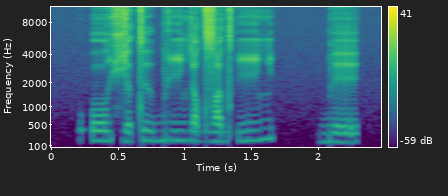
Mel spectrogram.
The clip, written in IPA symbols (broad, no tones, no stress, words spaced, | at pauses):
ʔoçɐ tɨbi ʎɐdzˤadʔiʎ | be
